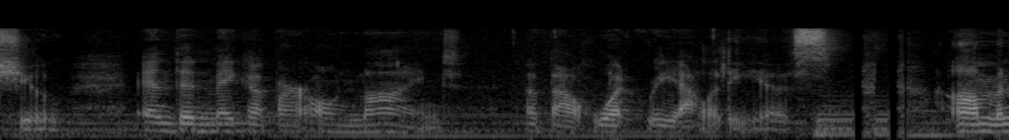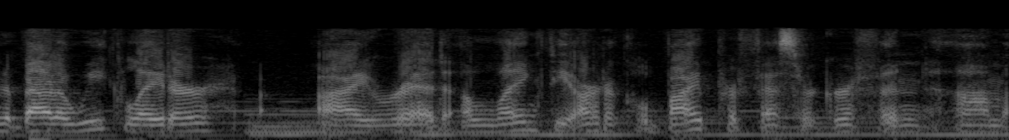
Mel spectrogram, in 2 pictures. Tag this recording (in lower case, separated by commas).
speech, music, inside a small room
